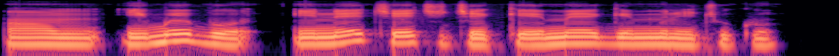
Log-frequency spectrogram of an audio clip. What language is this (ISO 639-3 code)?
ibo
